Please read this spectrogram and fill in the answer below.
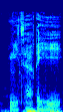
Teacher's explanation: بما أنها متحركة وواقع بين متحركين فتمد الحركة فيها، وهنا الحركة فيها الكسرة فتمد فتكون في الصوت ياء · Term: مد الصلة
